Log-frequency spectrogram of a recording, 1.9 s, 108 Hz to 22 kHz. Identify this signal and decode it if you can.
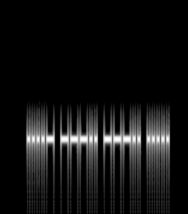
Morse code, heard as a keyed tone, about 50 wpm, 700 Hz. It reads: 4885
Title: Common Cut Numbers - 4-Digit 50wpm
